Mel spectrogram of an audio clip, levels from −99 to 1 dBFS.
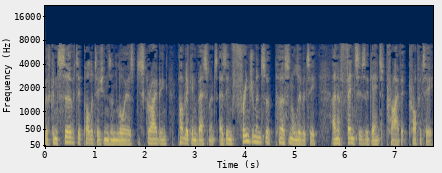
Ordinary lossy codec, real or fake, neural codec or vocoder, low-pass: MP3, 32 kbps; real; none; 7.2 kHz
